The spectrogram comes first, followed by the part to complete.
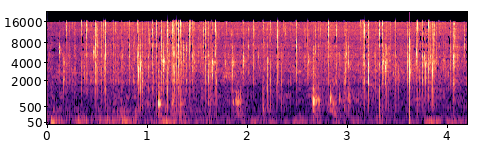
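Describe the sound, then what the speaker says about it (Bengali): Bay leaf, whole garam masala and cumin seeds sizzling in hot oil in a home kitchen, a steady crackly fizz with small sharp pops scattered throughout, close and moderately loud. "তেজপাতা দিলাম, গোটা গরম মশলা দিলাম, গোটা জিরে ফোড়ন দিলাম।"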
